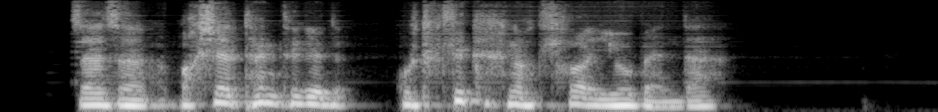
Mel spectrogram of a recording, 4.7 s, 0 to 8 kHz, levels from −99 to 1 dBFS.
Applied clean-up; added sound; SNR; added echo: neural mask model DeepFilterNet 3.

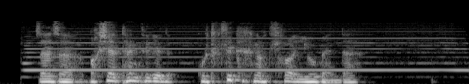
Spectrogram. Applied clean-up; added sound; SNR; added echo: none; Wind instrument, woodwind instrument; 12 dB; none.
